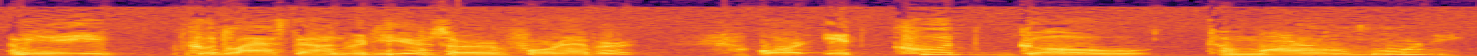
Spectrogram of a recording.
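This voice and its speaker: An actor playing an earnest, troubled safety inspector in a radio drama, speaking in a hesitant, halting but insistent way. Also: male voice, fairly high pitch, lively intonation, husky. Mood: anxious, insistent. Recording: dull old radio broadcast recording.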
